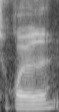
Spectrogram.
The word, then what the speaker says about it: Rode: Correctly pronounced, it is Rode, not not Rode.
